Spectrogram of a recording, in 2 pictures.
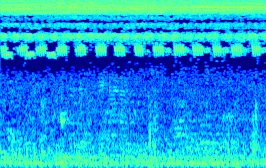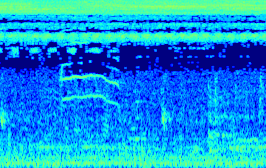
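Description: Crickets chirping in a steady, even rhythm of about seven pulses a second, over a constant high insect hiss. A short wavering whistled call comes in about four seconds in.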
